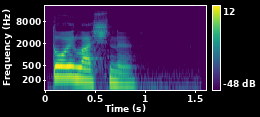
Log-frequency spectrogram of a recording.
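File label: "тойласьны", Komi, female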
